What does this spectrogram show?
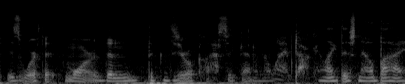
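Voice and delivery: soft, near-whispered trailing off.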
